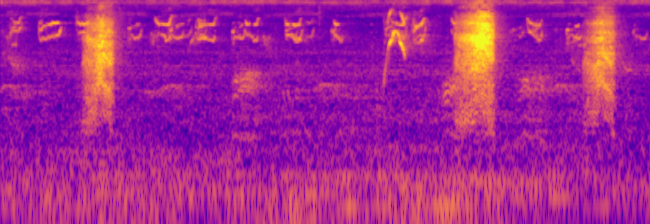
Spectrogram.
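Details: Jungle myna (Acridotheres fuscus) calling: three loud, harsh, rasping screeches about a second or more apart, with thin high chirps and a rising whistle between them.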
